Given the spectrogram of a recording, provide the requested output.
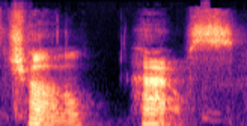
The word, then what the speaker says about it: charnel: space with his ash how do we pronounce it come on charnel damn it it's Channel house the channel house wait but you didn't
